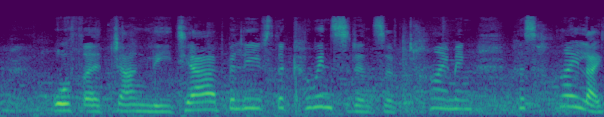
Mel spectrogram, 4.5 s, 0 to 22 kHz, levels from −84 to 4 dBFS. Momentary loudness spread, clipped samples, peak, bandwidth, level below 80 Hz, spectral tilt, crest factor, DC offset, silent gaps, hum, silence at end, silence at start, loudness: 9 LU; under 0.1%; -8 dBFS; 12.5 kHz; -58 dBFS; -3 dB/octave; 18 dB; under 0.1%; none; none; 0 s; 0 s; -28 LUFS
